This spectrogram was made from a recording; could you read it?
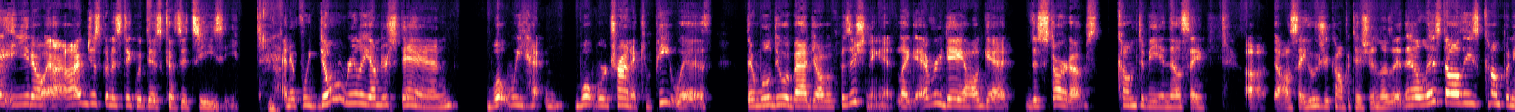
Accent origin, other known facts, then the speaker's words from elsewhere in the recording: Canada; accent: Canadian; my excellent Canadian accent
